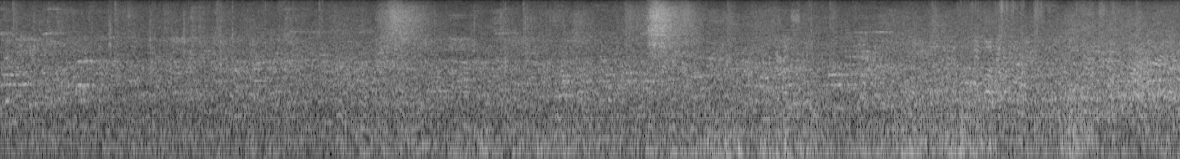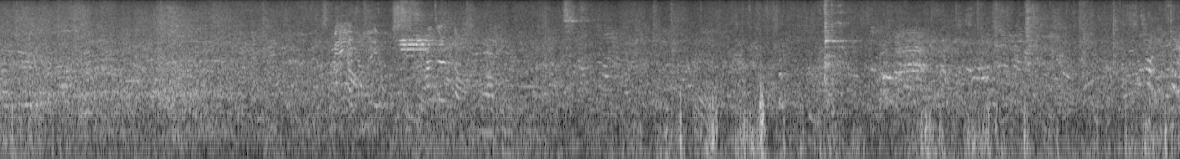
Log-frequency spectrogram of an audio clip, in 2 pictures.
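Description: Footsteps shuffle and tap on a hard floor.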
